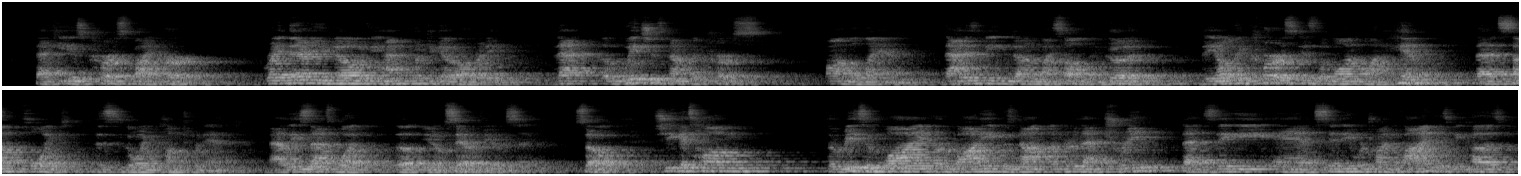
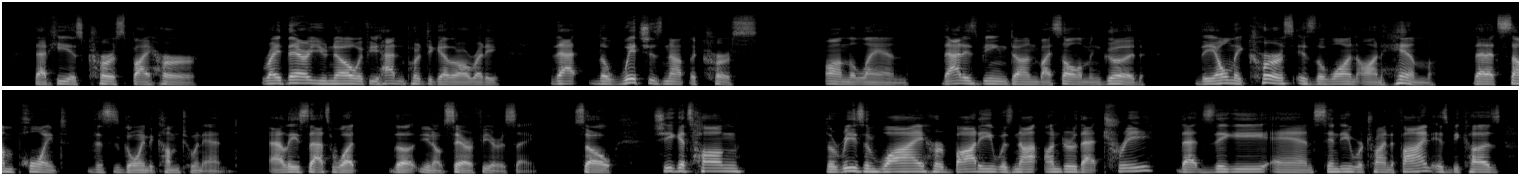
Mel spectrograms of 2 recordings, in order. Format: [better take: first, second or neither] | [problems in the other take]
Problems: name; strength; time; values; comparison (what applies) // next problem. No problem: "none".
second | off-mic speech; far // room echo; noticeable; dies away in 1.8 s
